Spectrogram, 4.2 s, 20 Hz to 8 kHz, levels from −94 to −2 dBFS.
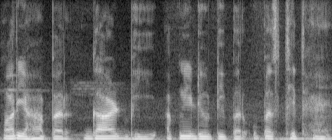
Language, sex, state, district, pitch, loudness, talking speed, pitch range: Hindi, male, Uttar Pradesh, Lucknow, 125 Hz, -17 LUFS, 145 wpm, 115-130 Hz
